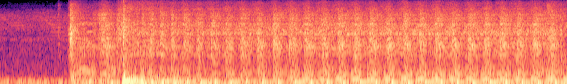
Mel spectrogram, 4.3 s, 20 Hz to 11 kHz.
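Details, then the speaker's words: 1995 Mazda Miata no-start, engine with valve cover off and little oil: steady cranking about five pulses a second, one brief cough, never runs; fans stopped, owner suspects a loose connection or short in the wiring. "it wanted to start and the fans stopped working that connection's not it's not on right so that might be the issue"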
